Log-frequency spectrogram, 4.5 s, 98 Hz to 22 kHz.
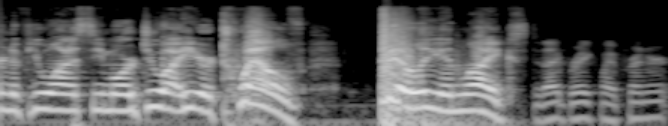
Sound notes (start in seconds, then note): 2.4 bang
